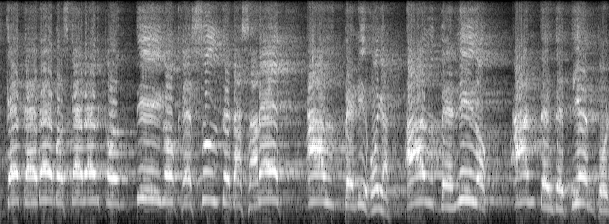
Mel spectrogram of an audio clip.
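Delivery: high, drawn-out preacher's shout as the possessed man; possessed man crying out at Jesus; demon's shouting. Acted. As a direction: cry out slowly at full pitch, each word stretched. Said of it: "empezó a gritar".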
